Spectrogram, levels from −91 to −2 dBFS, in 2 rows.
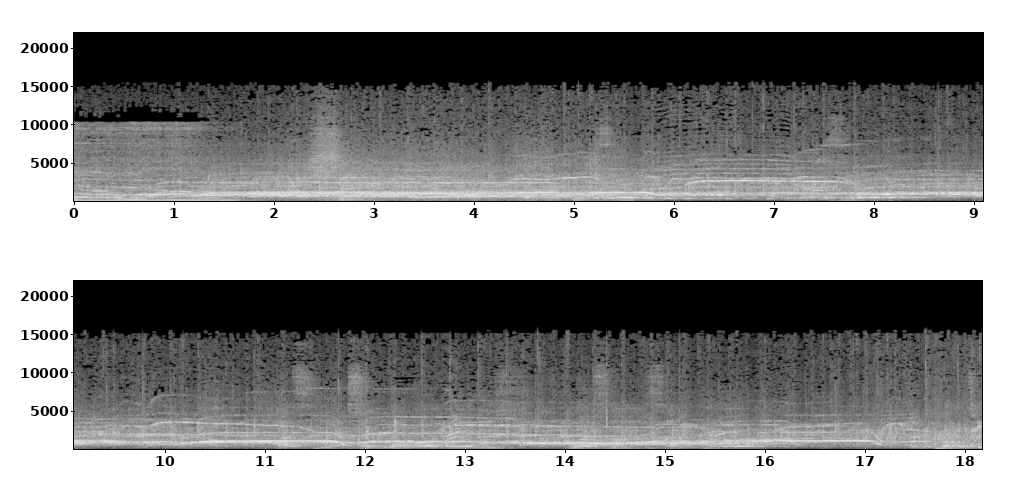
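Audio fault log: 14.42 s, electrical switching spike: a brief electrical arc, likely from a switch, relay or motor nearby, was picked up by the audio line and added directly onto the signal. It lasts only about 2 ms but reaches close to full scale, roughly -5 dBFS, so it is heard as a single hard snap sitting on top of the sound. Because it arrives through the wiring rather than acoustically, it carries no room reverberation or decay of its own.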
